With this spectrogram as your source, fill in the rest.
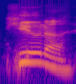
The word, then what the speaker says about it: Hyuna: Hyuna is actually how you pronounce her name.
